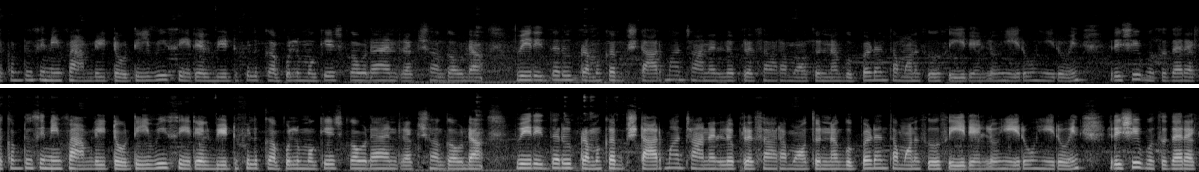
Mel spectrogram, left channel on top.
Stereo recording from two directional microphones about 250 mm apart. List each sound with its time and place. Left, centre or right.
0.1 s speech: right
